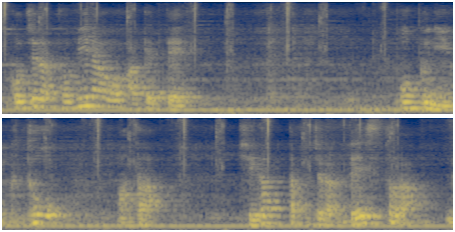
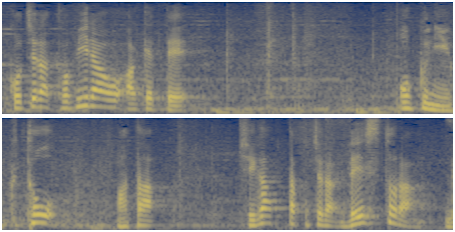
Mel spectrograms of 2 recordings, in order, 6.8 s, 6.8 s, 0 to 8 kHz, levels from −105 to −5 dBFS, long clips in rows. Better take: second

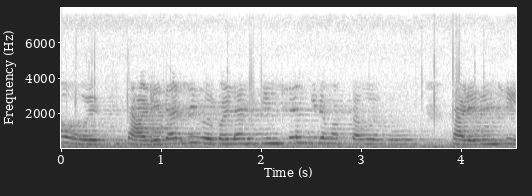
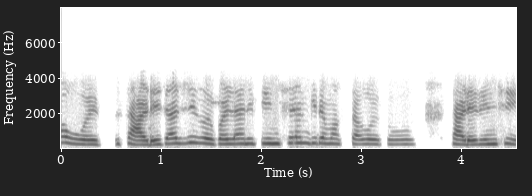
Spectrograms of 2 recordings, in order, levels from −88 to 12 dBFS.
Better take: second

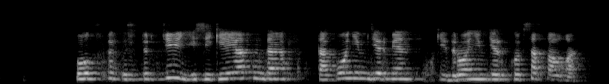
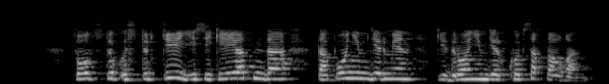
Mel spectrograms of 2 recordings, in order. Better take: second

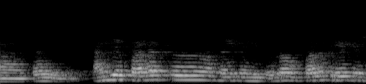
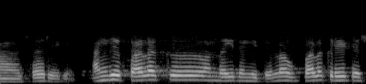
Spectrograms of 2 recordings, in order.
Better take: second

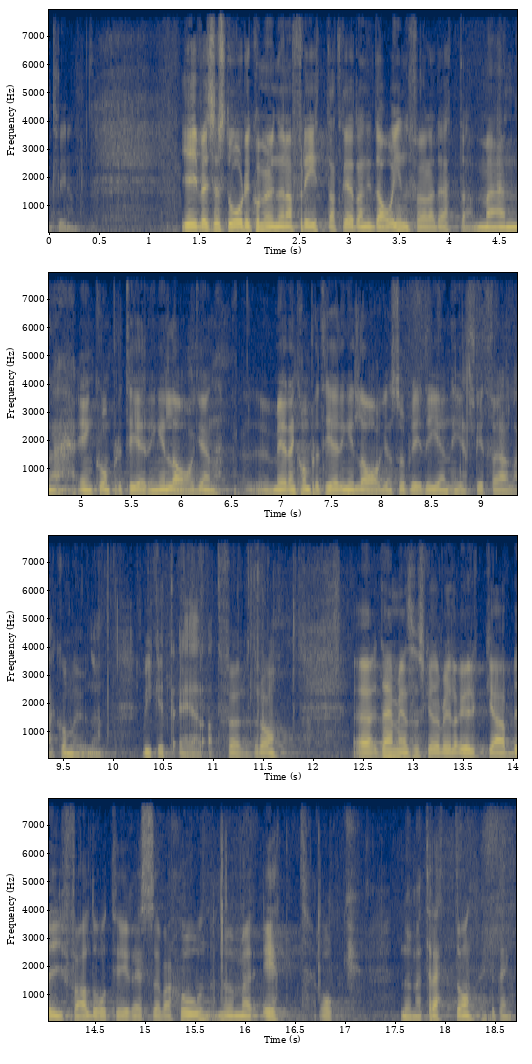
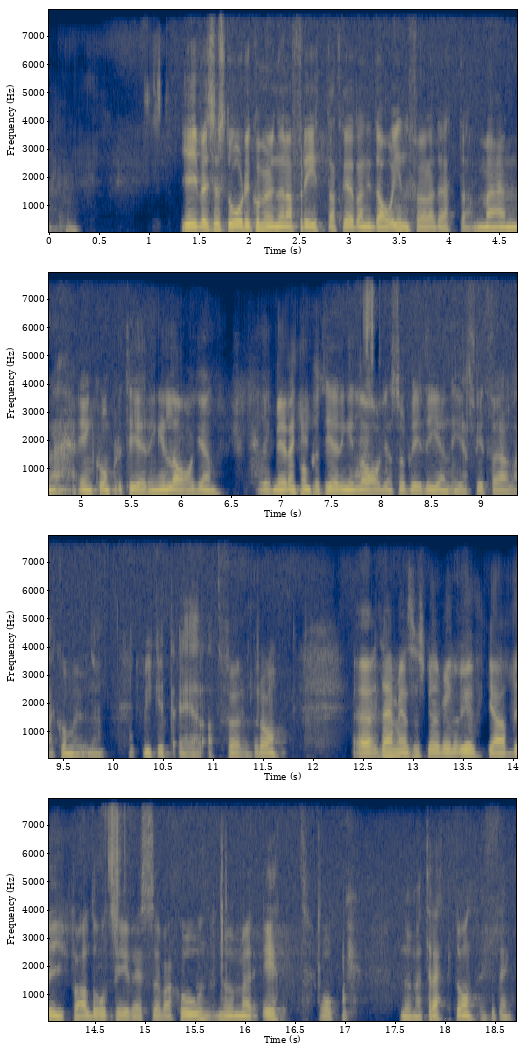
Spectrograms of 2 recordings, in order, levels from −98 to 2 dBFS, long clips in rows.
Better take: first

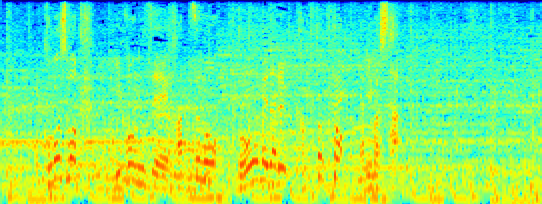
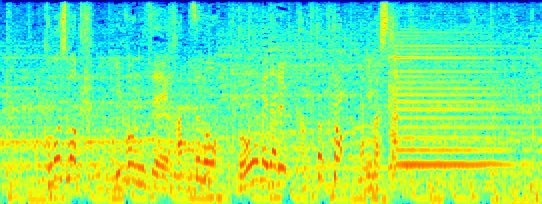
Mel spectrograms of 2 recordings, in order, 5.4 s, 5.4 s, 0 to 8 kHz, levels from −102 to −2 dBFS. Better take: first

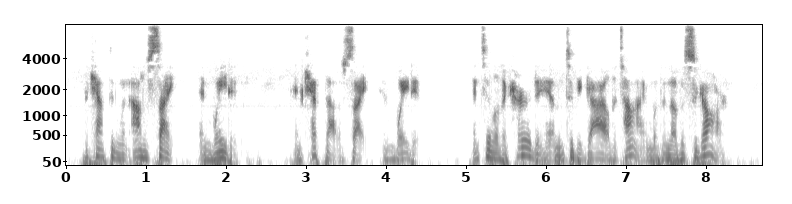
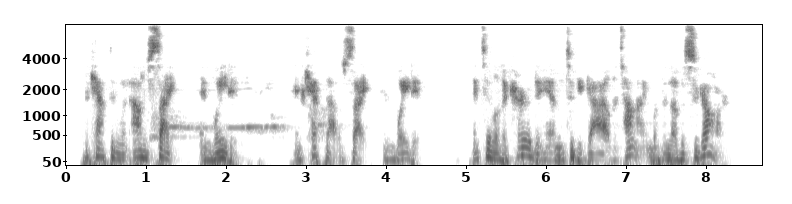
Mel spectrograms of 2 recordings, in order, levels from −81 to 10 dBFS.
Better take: first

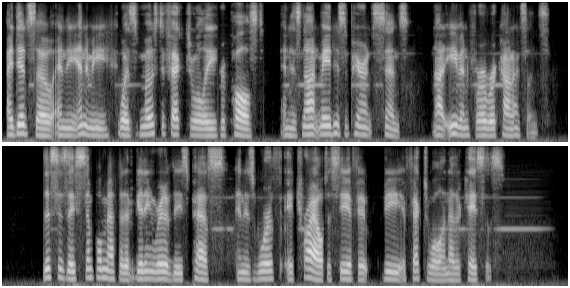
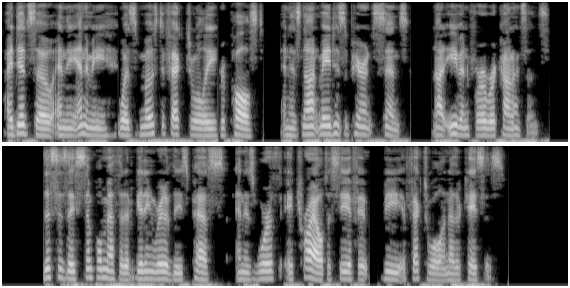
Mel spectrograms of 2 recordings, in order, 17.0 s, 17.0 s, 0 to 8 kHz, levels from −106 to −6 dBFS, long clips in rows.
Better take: second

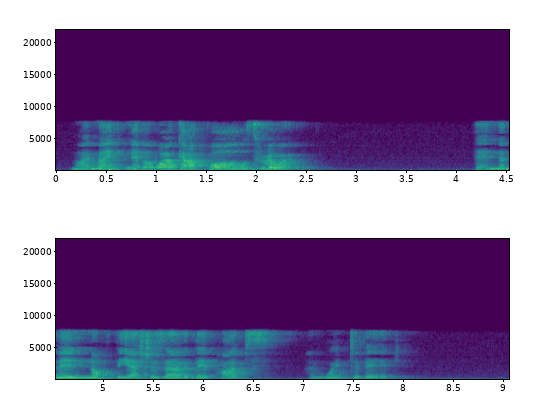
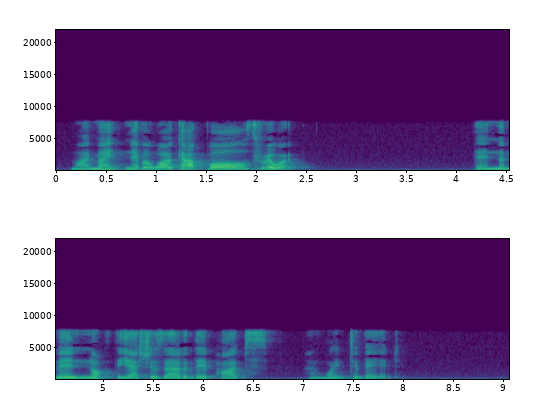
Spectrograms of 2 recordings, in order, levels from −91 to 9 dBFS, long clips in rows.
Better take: second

